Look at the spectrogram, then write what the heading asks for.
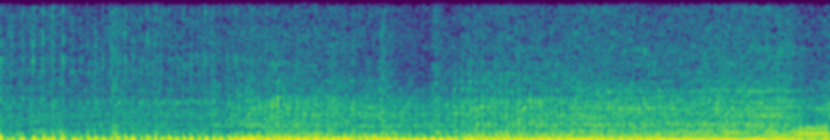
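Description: Motorcycle engine labouring under load on a village road, a steady loud low drone that strains and shifts pitch as it struggles to pull, running throughout with no talk.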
